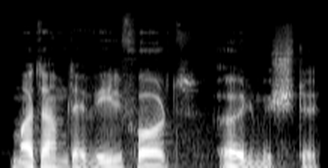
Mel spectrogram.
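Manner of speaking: ordinary delivery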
